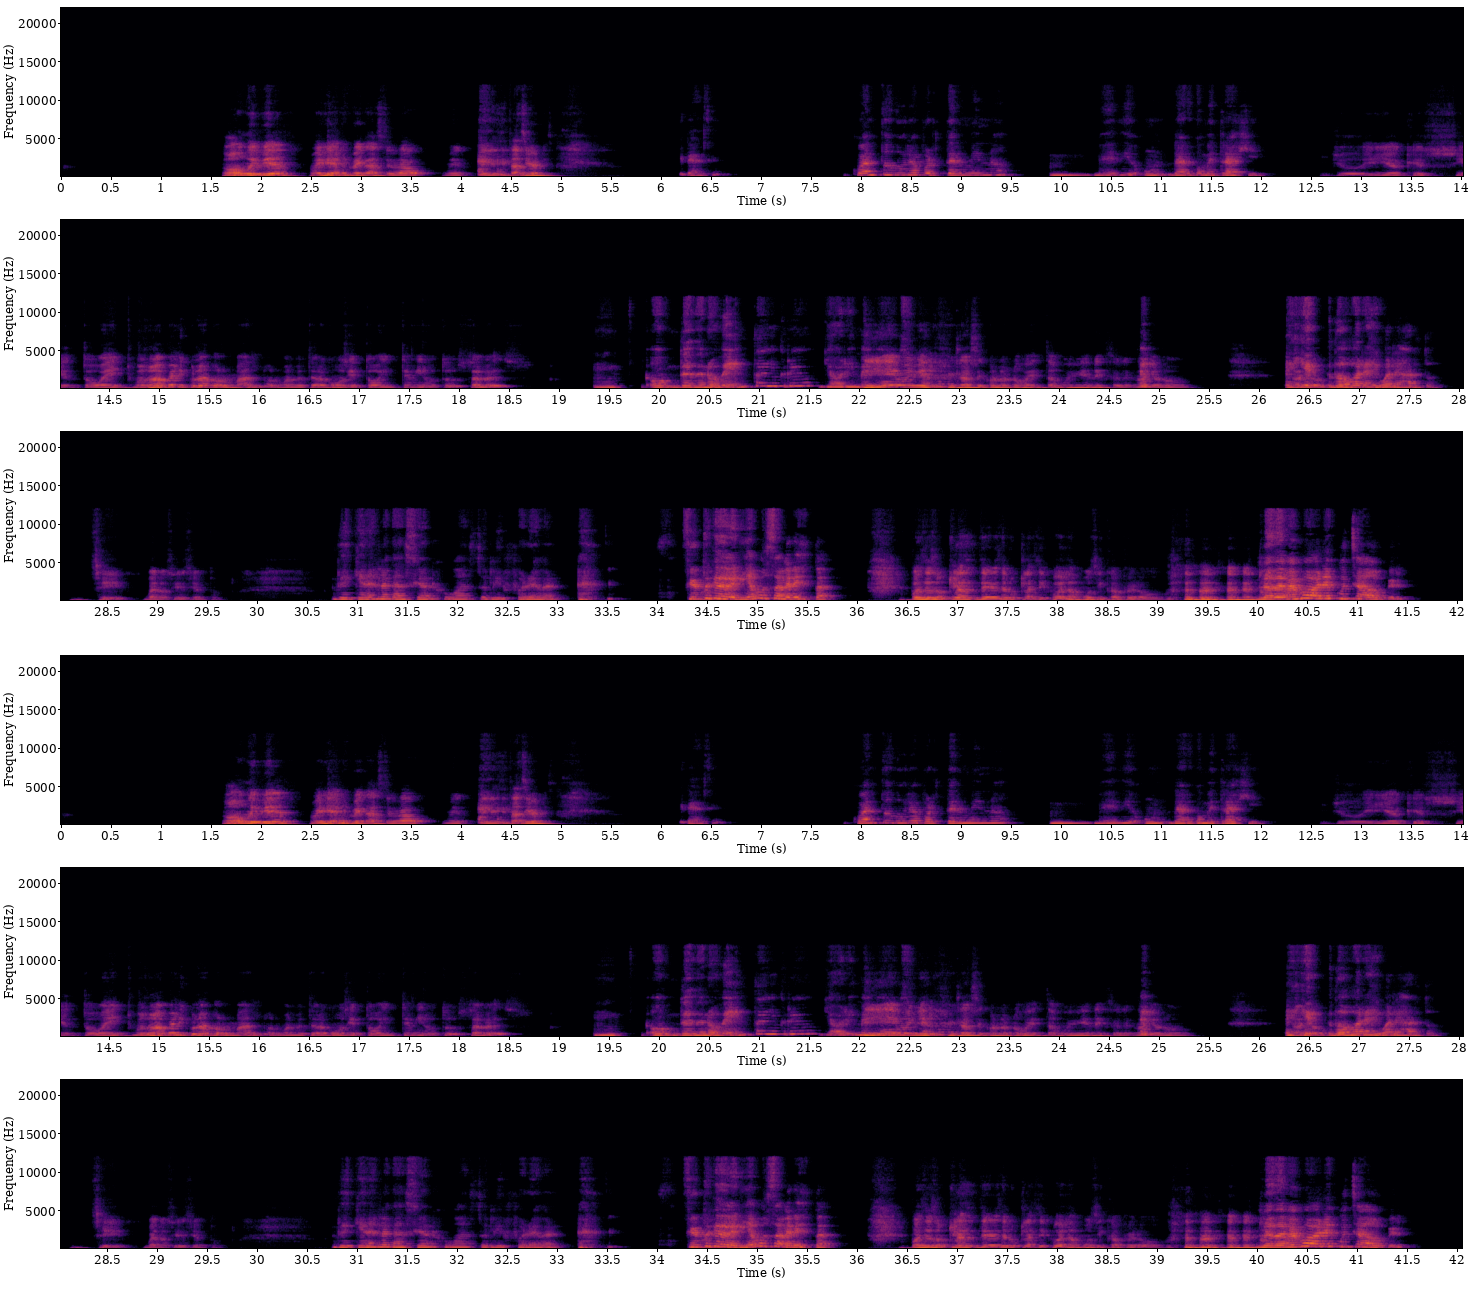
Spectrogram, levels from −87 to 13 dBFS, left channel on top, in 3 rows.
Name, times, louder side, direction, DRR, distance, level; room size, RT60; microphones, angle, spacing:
voice 1, 1.6-5.3 12.7-18.5 22.0-25.3 25.7-25.9 26.3-26.7 28.1-29.5 30.0-30.2 34.4-34.6 36.1-40.4, left 1 dB, 30° left, 2.0 m, -33 dB
voice 2, 8.0-9.4 9.9-12.0 19.3-19.6 19.9-22.9 24.8-25.0 26.3-27.8 30.7-33.4 34.3-35.7 40.0-41.4, left 1 dB, 45° left, 2.7 m, -32 dB
8.3 x 3.9 x 4.2 m
head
